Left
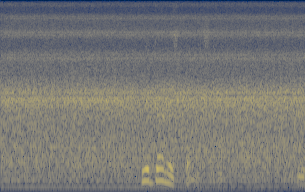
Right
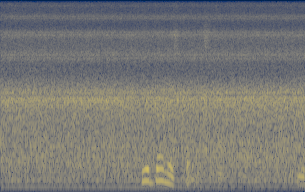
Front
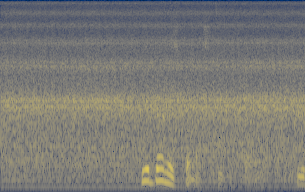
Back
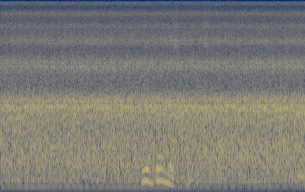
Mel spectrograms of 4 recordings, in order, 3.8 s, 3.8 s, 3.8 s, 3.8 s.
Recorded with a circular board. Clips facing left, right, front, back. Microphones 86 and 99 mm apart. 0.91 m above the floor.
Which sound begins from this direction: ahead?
A man speaking, at 1.8 s.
